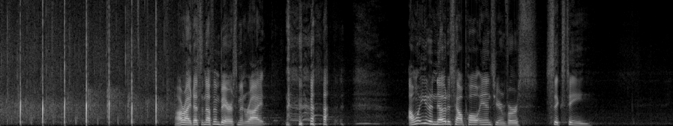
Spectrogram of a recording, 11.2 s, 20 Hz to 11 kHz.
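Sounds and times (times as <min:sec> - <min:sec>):
audience applause for graduates' parents: 0:00.0 - 0:03.0
speech: 0:02.9 - 0:05.5, 0:06.8 - 0:09.9.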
